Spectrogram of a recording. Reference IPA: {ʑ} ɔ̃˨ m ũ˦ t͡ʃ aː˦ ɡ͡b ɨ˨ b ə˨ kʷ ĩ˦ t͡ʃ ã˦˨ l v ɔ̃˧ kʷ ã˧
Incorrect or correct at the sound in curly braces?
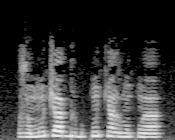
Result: incorrect: z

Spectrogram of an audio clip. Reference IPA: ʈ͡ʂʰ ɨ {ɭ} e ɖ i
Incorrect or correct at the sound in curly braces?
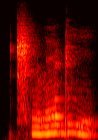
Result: incorrect: l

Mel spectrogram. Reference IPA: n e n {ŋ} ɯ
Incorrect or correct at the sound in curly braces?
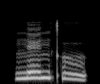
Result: incorrect: kʼ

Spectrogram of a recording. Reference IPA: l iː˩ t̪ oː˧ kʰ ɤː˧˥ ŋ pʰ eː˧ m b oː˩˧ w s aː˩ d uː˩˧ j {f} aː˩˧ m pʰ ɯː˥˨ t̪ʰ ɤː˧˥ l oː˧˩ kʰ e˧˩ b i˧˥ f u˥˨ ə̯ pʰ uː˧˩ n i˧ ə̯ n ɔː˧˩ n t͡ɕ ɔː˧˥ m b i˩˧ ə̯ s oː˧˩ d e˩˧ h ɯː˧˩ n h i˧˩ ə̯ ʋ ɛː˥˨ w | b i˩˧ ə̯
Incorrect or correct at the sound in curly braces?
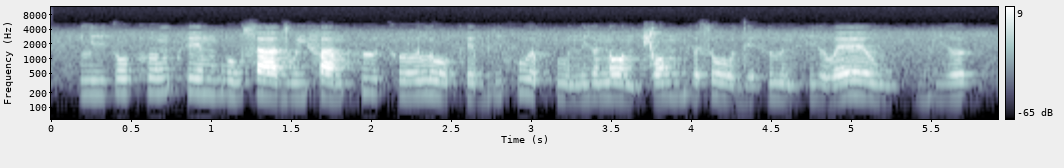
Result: correct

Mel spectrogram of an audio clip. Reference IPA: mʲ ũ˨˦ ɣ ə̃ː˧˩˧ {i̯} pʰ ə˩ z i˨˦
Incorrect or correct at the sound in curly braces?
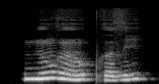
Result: incorrect: u̯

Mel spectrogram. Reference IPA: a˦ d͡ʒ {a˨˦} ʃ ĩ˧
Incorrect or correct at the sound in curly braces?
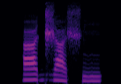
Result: incorrect: a˦˨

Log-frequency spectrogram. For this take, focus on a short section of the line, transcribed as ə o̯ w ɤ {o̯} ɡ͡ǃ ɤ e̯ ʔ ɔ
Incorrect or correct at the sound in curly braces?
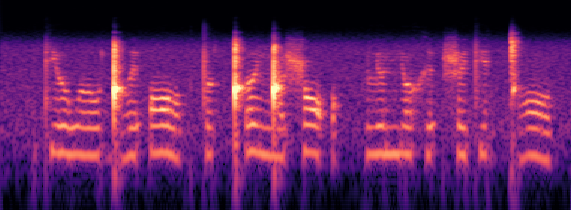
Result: correct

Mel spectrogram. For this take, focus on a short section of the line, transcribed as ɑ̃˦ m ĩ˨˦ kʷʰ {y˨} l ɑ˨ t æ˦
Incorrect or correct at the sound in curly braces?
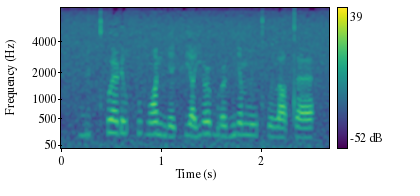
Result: incorrect: ɪ˨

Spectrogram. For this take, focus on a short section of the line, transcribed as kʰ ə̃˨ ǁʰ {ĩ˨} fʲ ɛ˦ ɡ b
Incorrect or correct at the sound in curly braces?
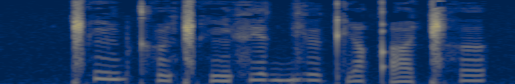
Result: correct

